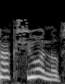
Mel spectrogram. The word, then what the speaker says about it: Аксенов: «Тут Аксенов, смотри, Борис!» Уже по-американски с ударением на «о».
